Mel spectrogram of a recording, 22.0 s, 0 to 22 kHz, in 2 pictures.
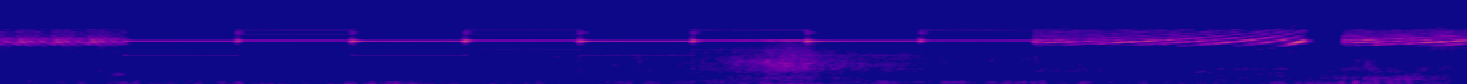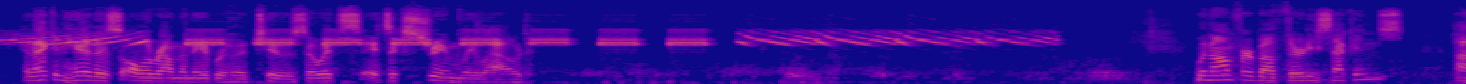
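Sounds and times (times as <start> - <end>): high piercing alarm tone: 0.4 - 19.0
rapid falling siren sweeps: 4.7 - 13.5, 14.5 - 19.1.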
